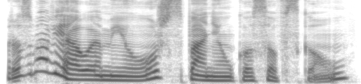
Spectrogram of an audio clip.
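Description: A woman reading an audiobook, voicing a cold, dismissive male company director who speaks in a calm, curt, bureaucratic way. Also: sits low, unhurried, dry recording, studio quality, full character voice. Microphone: close studio mic.

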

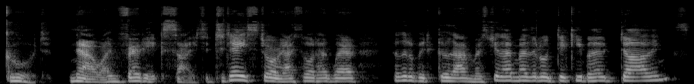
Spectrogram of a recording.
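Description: A man performing a glamorous, camp pantomime dame with a British accent and a husky, breathy voice, coaxing listeners through a children's story. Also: a little high, moderate pace, fairly bright tone. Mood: cosy, playful. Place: small room at home, indoors.

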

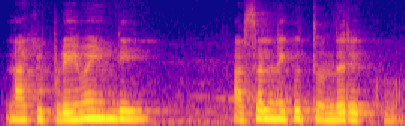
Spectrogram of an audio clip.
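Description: A woman voicing a gentle, lovesick young man, pleading softly in an audiobook. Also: mid-range voice, flat delivery, brisk, lo-fi sound, lightly acted. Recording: roomy echo.

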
